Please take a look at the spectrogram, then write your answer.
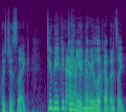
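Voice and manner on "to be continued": high, sing-song announcer line; mock trailer voice. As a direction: tease it like a cliffhanger. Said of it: "Katie, as a joke".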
